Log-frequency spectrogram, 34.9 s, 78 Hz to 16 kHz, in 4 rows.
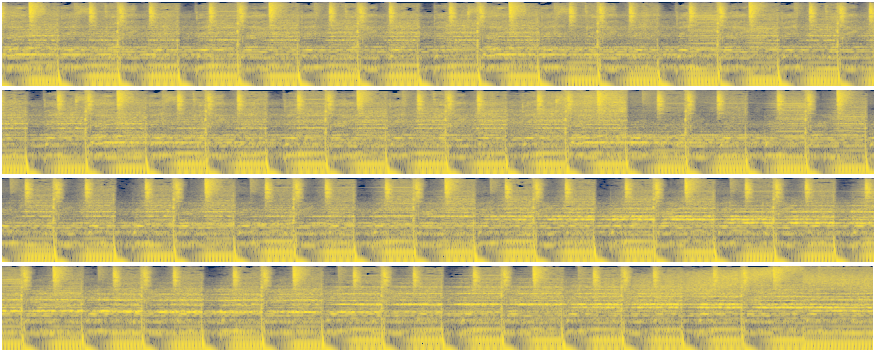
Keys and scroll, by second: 12.4 ctrl+z.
